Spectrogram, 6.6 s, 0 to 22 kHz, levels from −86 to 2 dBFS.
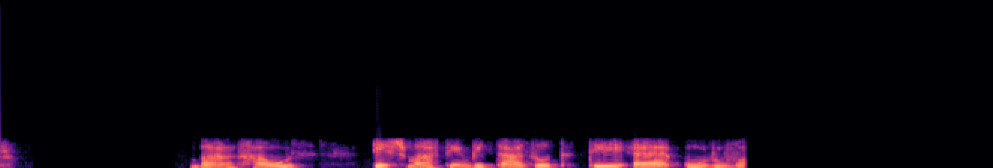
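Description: Speech coded with the iLBC codec, which handles each 20 ms frame independently at a rate that fits its 15.2 kbps mode, leaves a line band of about 250 Hz to 3.5 kHz and a plainly rough, synthetic texture throughout. A cut-off end occurs because the final buffers were never written or played, so at 4.96 s the speech stops mid-sound and drops straight to digital silence with no decay.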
